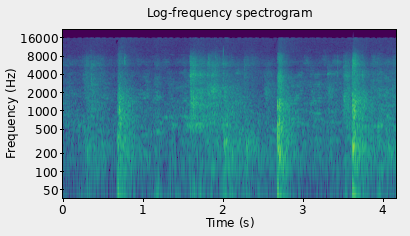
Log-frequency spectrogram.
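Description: Candlepin bowling alley ambience in a large hall: background chatter with three sharp, echoing knocks from the lanes. The last knock, near the end, is the loudest.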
